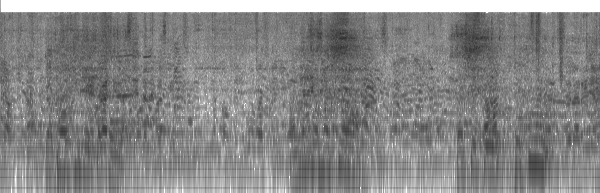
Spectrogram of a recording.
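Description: Several young men talk and chatter nearby outdoors.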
